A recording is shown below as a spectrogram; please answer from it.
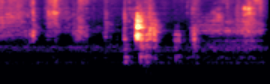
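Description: A deck of tarot cards being shuffled by hand: soft, scattered card clicks and rustles, with one sharper snap just over a second in.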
